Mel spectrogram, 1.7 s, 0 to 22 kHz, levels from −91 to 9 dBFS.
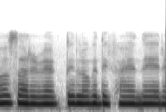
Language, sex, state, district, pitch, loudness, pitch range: Hindi, female, Jharkhand, Palamu, 225 Hz, -10 LUFS, 220-235 Hz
